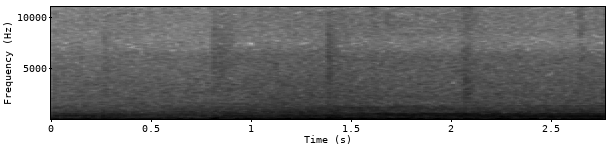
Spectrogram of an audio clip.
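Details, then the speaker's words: Volkswagen Golf 6 R, reportedly stage two tuned, with a misfire and splutter: steady loud air rush over a low idle as the radiator cooling fan runs on high, heard at the start of diagnosis. "I hear the fan is running on high. How's the temperature?"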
